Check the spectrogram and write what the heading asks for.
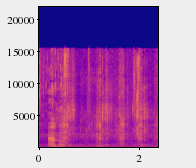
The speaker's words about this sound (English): Let me know what you think of the Super Sprod snack chips. These are potato snack with assorted spices. They're very crunchy. They're definitely, dehydrated and dried.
